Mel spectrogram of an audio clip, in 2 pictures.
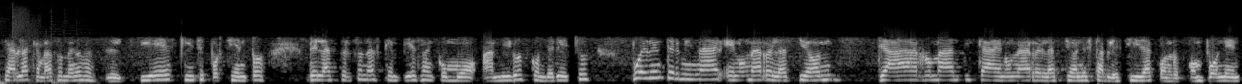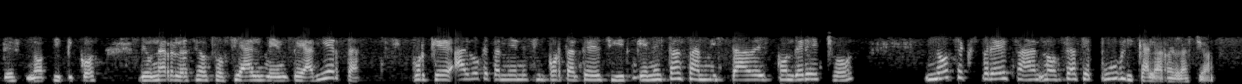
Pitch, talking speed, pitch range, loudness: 200 Hz, 145 wpm, 185-220 Hz, -20 LUFS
